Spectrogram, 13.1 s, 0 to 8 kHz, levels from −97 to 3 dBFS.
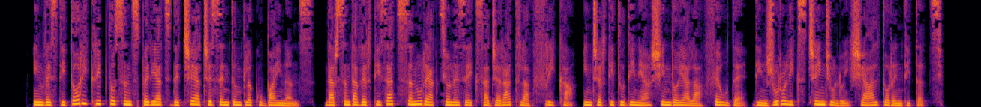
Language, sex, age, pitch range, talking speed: Romanian, female, 30-49, 175-220 Hz, 140 wpm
